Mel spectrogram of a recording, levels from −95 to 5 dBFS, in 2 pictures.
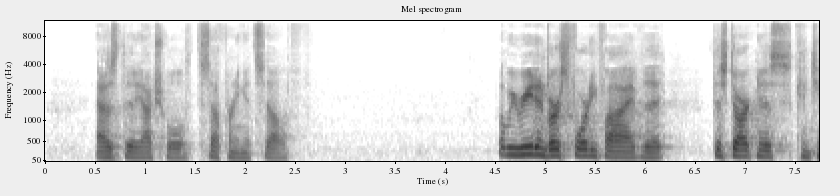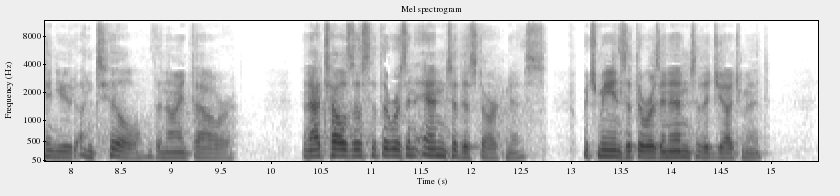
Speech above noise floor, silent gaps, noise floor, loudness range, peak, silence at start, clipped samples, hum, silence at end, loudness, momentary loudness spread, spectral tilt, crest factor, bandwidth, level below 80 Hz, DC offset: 51 dB; none; -78 dBFS; 10 LU; -6 dBFS; 0.5 s; under 0.1%; none; 0.6 s; -27 LUFS; 17 LU; -6 dB/octave; 22 dB; 11.5 kHz; -78 dBFS; under 0.1%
